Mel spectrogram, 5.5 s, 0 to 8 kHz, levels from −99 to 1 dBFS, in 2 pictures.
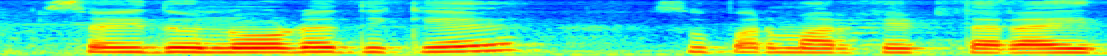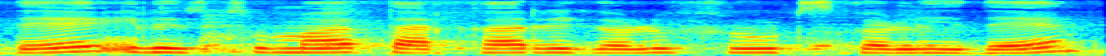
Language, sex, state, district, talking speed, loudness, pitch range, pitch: Kannada, female, Karnataka, Bangalore, 140 wpm, -16 LUFS, 205-230 Hz, 215 Hz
